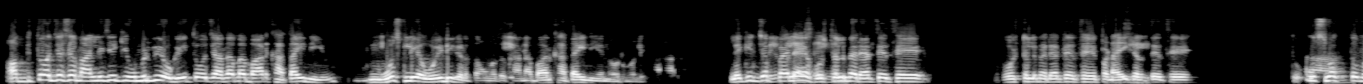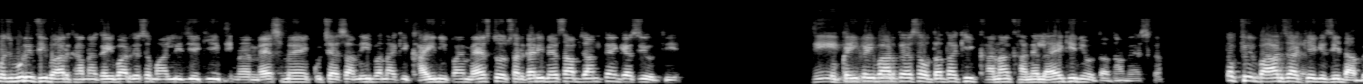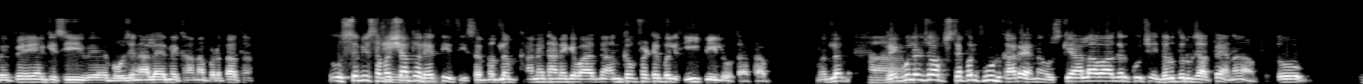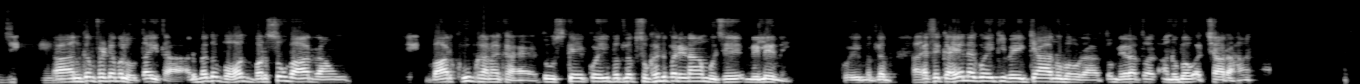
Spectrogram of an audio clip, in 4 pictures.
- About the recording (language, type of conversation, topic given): Hindi, unstructured, बाहर का खाना खाने में आपको सबसे ज़्यादा किस बात का डर लगता है?
- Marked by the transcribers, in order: distorted speech; static; in English: "मोस्टली अवॉयड"; in English: "नॉर्मली"; in English: "अनकम्फर्टेबल"; in English: "फील"; in English: "रेगुलर"; in English: "स्टेपल फ़ूड"; in English: "अनकम्फर्टेबल"; tapping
